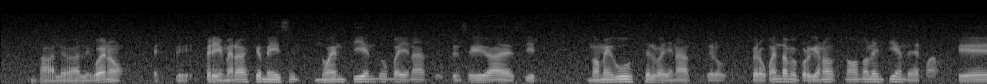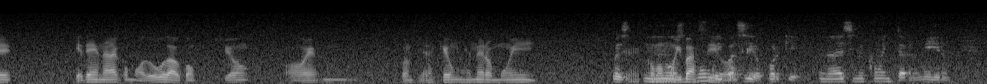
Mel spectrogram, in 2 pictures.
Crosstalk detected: Yes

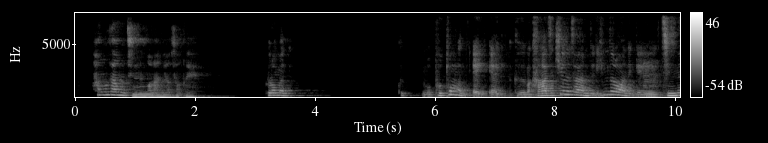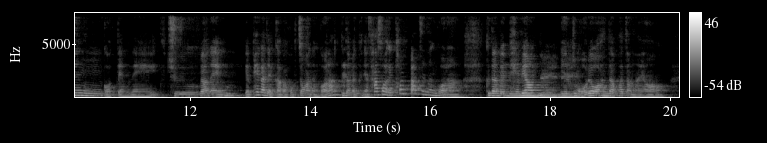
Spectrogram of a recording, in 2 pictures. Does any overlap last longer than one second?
Yes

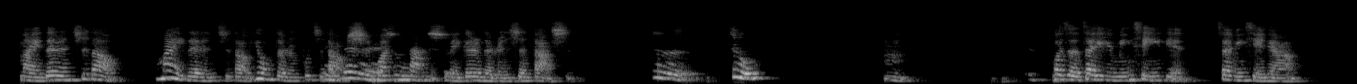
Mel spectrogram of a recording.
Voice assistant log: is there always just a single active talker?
No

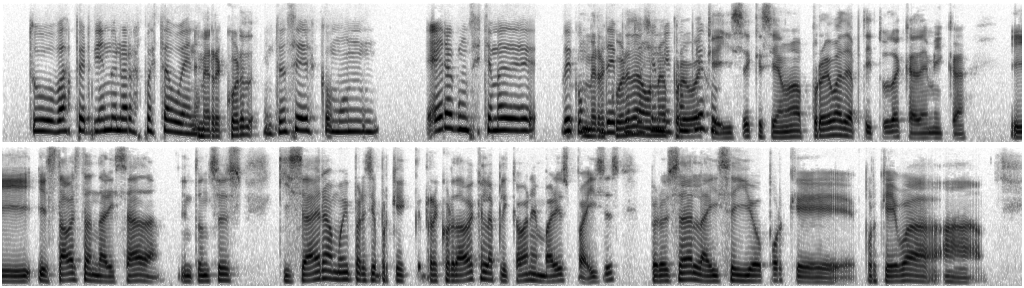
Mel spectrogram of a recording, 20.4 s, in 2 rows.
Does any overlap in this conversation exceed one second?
Yes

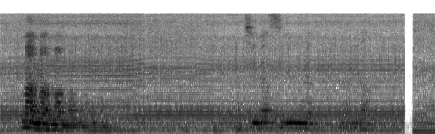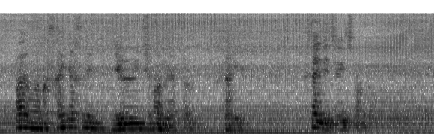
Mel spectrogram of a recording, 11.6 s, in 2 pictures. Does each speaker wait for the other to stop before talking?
Yes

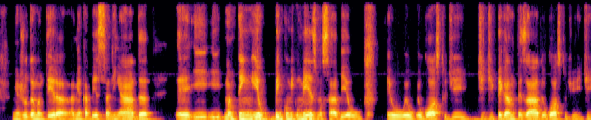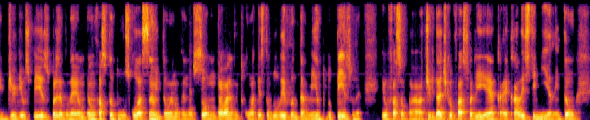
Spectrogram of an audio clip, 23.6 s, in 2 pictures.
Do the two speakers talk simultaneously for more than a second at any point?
No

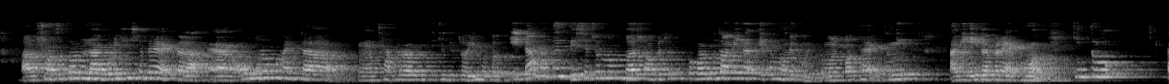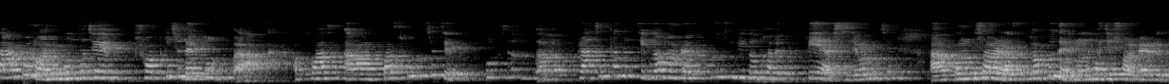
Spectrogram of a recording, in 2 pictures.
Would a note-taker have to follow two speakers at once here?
No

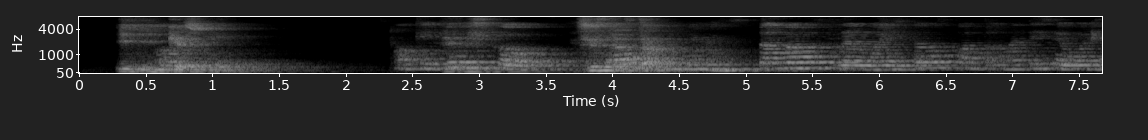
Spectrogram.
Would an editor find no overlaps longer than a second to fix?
Yes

